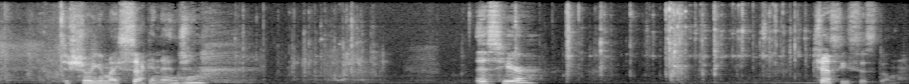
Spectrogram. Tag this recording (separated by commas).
Train, inside a small room, Speech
